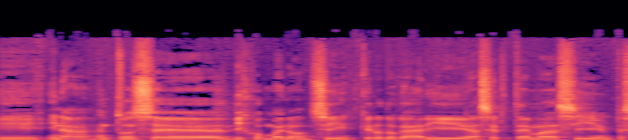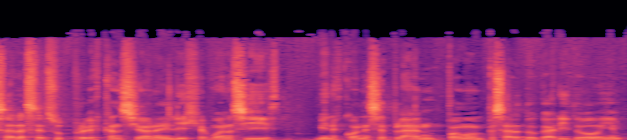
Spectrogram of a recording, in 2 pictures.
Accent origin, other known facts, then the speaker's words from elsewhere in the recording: Chile; now in Granada, Spain; Yo soy de Chile.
